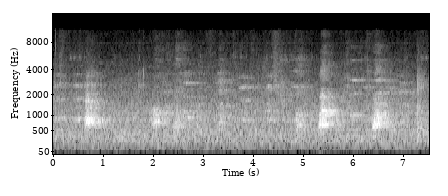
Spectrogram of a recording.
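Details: Male white Bichon Frise born 20 May 2016 at a pet shop barks: short, sharp yaps come singly or in pairs, spaced roughly a second or more apart, over a steady background hiss.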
